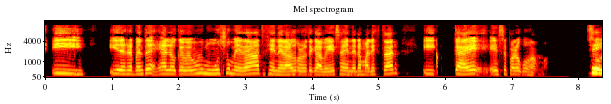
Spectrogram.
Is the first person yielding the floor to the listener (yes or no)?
yes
